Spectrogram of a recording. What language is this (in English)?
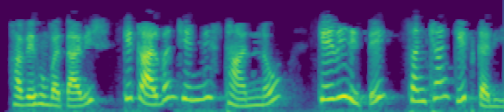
Gujarati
